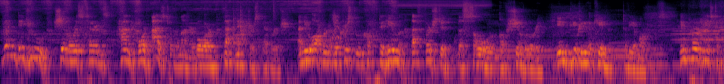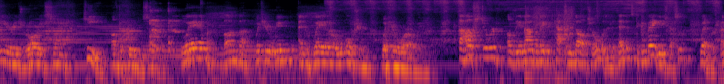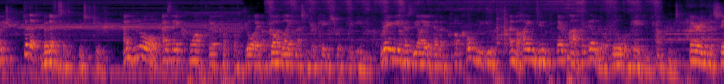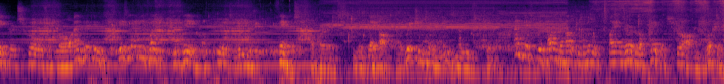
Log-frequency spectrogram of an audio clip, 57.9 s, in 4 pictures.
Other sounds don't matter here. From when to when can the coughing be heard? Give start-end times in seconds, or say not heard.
17.4-18.8.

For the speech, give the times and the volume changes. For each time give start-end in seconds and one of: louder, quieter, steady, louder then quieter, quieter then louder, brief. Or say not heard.
0.0-57.8 steady.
